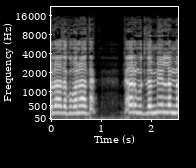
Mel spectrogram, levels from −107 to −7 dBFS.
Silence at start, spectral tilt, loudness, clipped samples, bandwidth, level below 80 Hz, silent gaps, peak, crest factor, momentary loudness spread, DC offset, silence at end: 0 s; -3 dB/octave; -20 LUFS; under 0.1%; 13.5 kHz; -58 dBFS; none; -4 dBFS; 16 dB; 12 LU; under 0.1%; 0 s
